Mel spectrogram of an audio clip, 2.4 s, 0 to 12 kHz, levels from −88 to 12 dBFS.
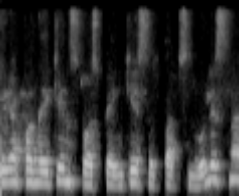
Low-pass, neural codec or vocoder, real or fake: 9.9 kHz; none; real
